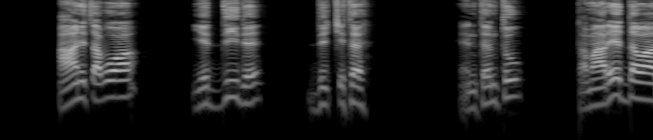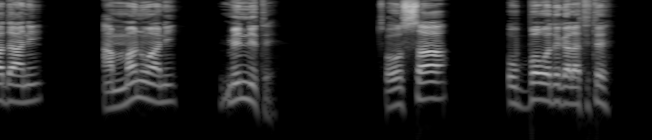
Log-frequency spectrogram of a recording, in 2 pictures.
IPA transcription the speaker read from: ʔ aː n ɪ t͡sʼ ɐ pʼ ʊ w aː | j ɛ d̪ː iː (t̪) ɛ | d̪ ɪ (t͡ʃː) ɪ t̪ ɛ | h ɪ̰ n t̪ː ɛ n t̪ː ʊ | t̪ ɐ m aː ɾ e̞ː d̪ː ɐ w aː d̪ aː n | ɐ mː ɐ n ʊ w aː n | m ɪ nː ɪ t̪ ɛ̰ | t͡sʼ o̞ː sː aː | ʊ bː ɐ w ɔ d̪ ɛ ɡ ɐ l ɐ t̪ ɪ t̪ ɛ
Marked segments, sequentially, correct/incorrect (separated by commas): incorrect, incorrect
